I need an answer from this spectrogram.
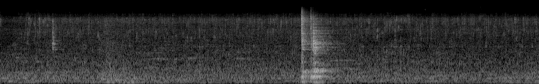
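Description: Mutton, onions and tomatoes sizzling steadily in ghee in a wok, the water nearly cooked off. A short loud clatter about three seconds in as the glass lid comes off.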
